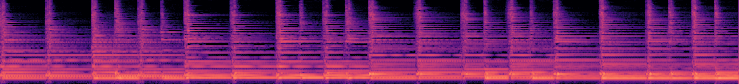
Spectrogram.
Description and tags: Ukulele Loop
Buy a Coffee for Me
Ukulele, Music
